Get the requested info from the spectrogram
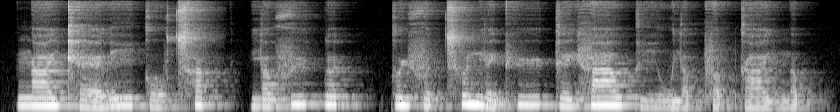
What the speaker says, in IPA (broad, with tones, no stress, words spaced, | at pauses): ŋaː˧jkʰɛː˨˩liː˧ ko˨wt͡sʰɐ˥k̚ | jɐ˨wfyː˥k̚lɵ˥t̚ | kɵ˧ɥfɵ˨t̚t͡sʰɵ˥nje˨˩j pʰyː˥ ke˧jfaː˥w kiː˨wjɐ˨˥p̚ fɐ˨p̚kaː˨j ŋɐ˧p̚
